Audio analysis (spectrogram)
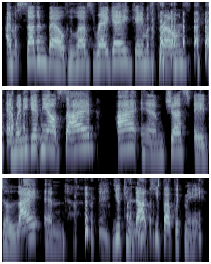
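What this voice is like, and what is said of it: Convincing Southern US accent. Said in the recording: “her Southern accent. You do a perfect one.”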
